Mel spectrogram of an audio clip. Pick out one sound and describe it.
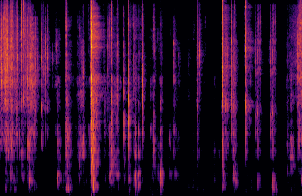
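Plastic toy parts clack and knock together.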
